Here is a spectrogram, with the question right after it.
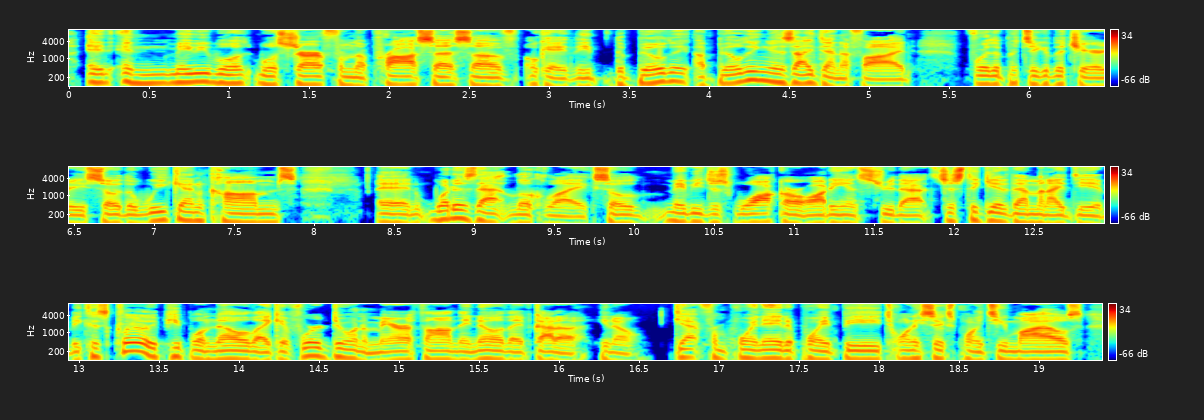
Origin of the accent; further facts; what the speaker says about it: Bridgeport, Connecticut, United States; I grew up in Bridgeport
